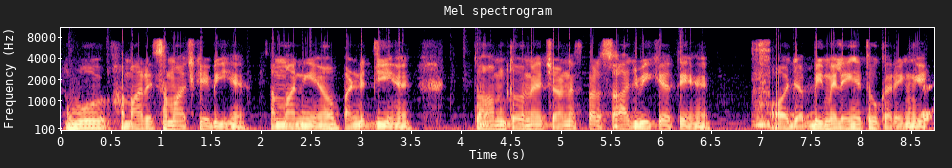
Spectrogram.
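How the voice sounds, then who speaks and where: A man's voice: fairly low pitch, fairly even intonation, moderate pace, faint music behind. A man answering an interviewer in a colloquial way, often repeating phrases for emphasis. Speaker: local political party member being interviewed.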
